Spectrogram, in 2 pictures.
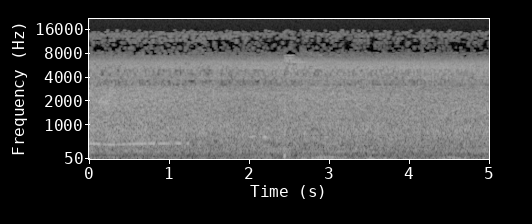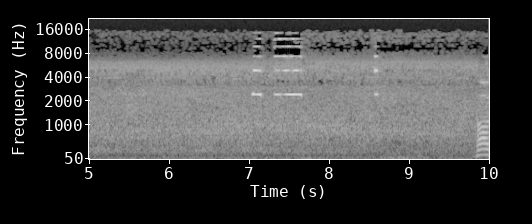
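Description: Handheld metal-detecting pinpointer probe beeping with a high-pitched tone about seven seconds in, a few short beeps in quick succession and one more brief beep a second later, as it homes in on a target in a freshly dug hole. Steady outdoor background noise throughout, with a low wavering tone in the first second.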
